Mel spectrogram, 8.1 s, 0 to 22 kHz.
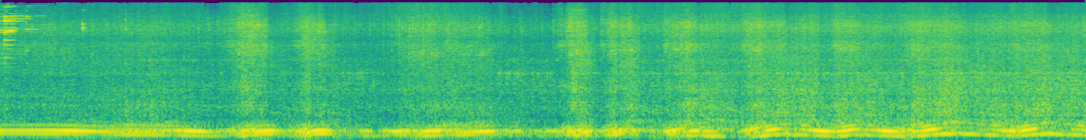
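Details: Suzuki Carry 1.0 petrol after points ignition converted to a Karimun box CDI, test run: starts and revs up and down smoothly with steady, even beat, no misses; ignition firing cleanly.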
